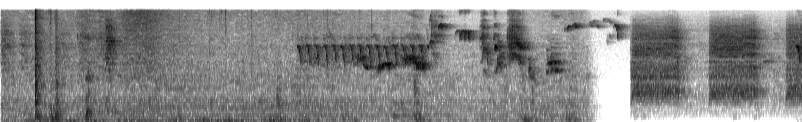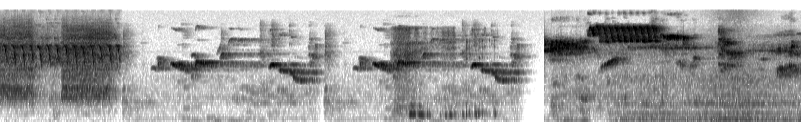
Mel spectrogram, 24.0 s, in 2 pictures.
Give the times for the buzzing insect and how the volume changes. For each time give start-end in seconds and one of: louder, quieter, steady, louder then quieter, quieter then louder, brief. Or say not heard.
0.0-8.8 quieter
21.1-23.9 brief.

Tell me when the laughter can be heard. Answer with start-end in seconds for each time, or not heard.
4.4-6.5, 11.9-13.8, 17.9-19.5.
